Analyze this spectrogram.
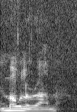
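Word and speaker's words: Mola Ram: Mularam. M-O-L-A-Ram. So, yeah, Mularam.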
